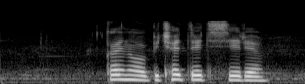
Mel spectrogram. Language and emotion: Russian, neutral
